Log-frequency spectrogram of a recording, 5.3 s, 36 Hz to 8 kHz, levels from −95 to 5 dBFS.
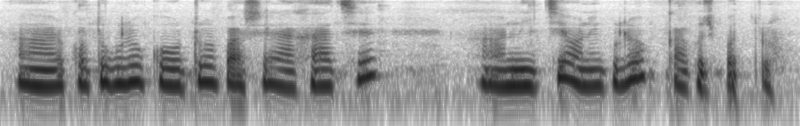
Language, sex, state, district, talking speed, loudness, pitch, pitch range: Bengali, female, West Bengal, Cooch Behar, 110 wpm, -16 LUFS, 220 Hz, 205-240 Hz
